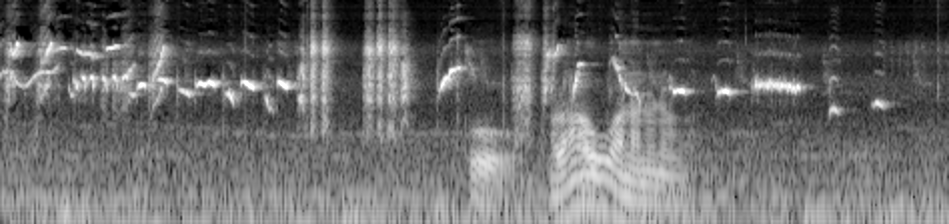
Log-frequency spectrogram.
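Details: Cucak ijo leafbird with a long varied song: rapid warbled whistles, sharp clicks and harsh buzzy bursts, then scattered short whistled notes.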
